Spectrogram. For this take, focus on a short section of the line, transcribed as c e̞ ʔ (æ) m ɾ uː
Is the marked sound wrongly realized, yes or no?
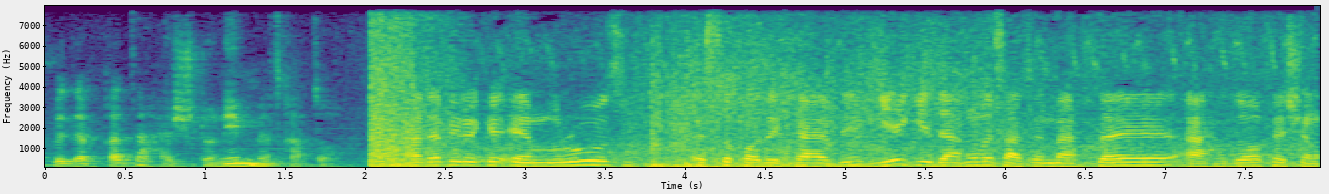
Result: yes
